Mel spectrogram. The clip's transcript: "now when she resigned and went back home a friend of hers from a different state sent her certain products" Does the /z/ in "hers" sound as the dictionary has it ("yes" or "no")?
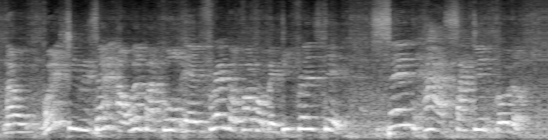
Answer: no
